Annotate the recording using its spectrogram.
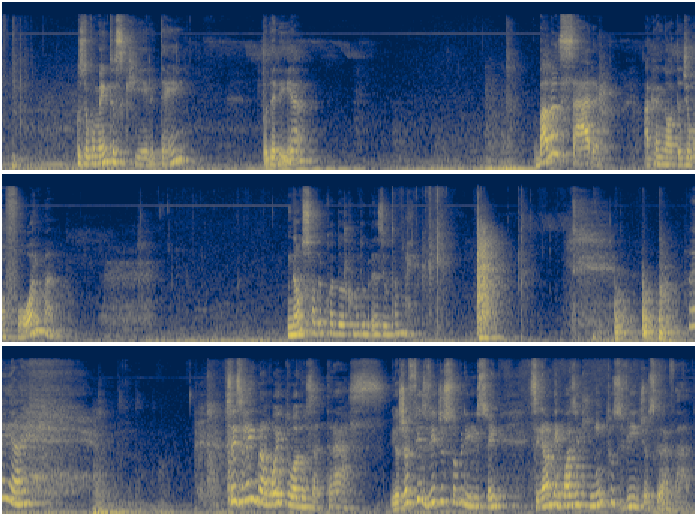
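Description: A woman talks calmly and expressively close to a microphone.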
